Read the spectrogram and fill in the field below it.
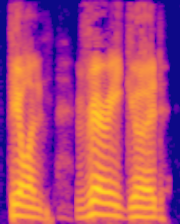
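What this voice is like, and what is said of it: Sarcastic delivery. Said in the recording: “I say that sarcastically”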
